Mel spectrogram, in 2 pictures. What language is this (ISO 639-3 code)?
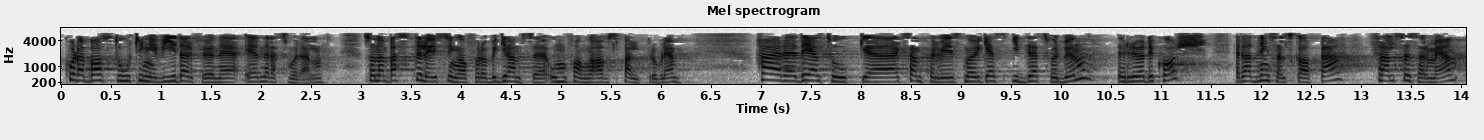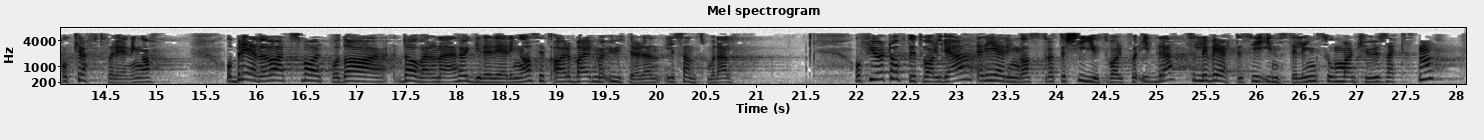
nno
